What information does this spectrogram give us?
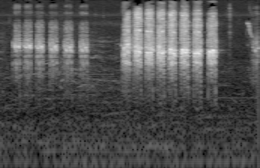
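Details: Kingfisher master call for songbird training: six evenly spaced raspy notes, then a louder run of about eight rough, rattling notes, ending with a brief falling squeal.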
